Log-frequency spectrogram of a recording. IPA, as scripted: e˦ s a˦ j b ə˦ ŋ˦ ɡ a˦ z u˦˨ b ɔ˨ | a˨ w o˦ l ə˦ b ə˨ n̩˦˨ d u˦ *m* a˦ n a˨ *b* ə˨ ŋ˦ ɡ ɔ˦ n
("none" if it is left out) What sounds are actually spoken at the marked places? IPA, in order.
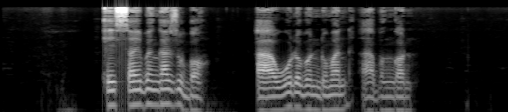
m, b

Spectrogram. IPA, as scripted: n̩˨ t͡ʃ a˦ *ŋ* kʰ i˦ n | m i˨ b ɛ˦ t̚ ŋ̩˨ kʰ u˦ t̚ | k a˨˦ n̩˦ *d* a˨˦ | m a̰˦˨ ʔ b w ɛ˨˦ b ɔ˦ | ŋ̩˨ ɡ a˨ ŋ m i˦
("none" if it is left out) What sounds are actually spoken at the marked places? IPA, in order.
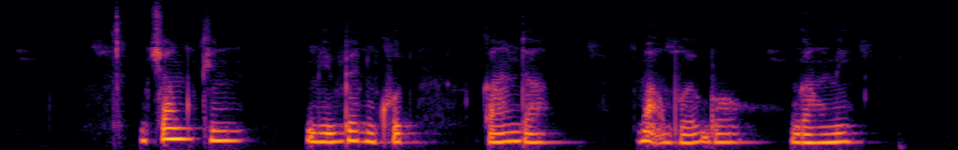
m, d

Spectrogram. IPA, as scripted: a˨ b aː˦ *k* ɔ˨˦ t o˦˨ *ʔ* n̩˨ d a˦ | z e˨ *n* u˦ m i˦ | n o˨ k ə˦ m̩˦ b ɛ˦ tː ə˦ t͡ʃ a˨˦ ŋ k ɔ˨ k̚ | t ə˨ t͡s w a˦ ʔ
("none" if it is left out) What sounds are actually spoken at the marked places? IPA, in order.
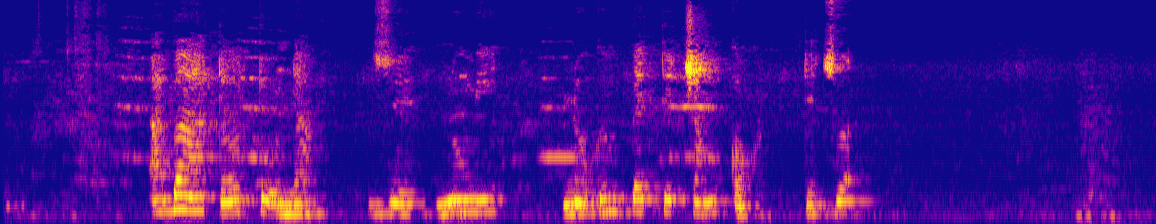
t, ʔ, n

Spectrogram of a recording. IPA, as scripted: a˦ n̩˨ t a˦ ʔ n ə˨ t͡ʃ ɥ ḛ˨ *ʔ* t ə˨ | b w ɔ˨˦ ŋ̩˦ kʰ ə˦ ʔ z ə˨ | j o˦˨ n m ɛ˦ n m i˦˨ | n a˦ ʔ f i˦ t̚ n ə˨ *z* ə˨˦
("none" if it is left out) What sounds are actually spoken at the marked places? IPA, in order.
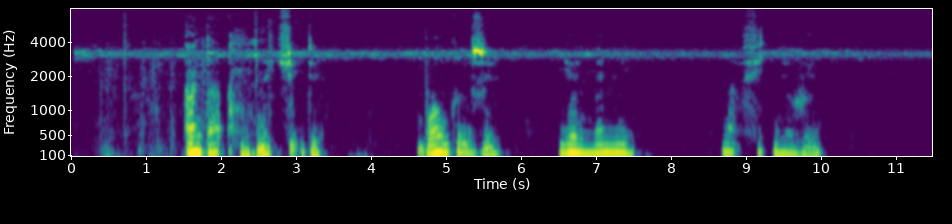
ʔ, ɣ

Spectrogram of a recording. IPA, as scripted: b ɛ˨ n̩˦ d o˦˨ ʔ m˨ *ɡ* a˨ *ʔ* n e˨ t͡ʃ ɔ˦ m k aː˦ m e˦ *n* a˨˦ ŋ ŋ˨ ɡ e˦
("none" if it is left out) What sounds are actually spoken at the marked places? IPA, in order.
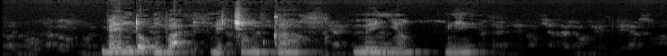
b, ʔ, ɲ

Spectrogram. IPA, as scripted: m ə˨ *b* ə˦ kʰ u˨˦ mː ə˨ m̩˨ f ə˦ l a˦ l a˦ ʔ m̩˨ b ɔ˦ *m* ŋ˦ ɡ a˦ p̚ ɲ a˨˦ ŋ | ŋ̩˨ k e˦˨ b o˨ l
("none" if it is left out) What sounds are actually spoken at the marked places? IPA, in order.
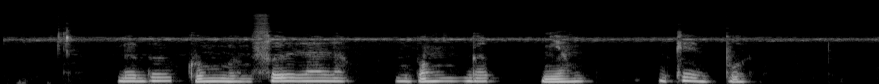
b, ŋ

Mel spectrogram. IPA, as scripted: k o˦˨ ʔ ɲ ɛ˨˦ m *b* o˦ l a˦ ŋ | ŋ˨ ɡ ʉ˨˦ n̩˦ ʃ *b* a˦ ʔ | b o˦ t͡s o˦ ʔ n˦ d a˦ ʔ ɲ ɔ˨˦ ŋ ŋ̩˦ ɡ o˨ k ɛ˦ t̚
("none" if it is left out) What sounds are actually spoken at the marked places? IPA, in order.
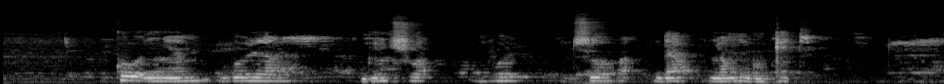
b, w

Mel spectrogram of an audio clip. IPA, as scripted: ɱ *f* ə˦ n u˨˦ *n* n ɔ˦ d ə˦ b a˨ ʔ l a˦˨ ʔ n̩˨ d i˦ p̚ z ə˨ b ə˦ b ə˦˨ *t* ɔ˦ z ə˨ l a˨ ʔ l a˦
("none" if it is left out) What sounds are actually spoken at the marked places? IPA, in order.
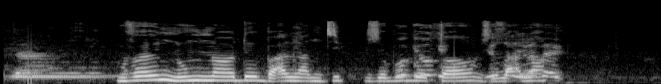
v, m, t

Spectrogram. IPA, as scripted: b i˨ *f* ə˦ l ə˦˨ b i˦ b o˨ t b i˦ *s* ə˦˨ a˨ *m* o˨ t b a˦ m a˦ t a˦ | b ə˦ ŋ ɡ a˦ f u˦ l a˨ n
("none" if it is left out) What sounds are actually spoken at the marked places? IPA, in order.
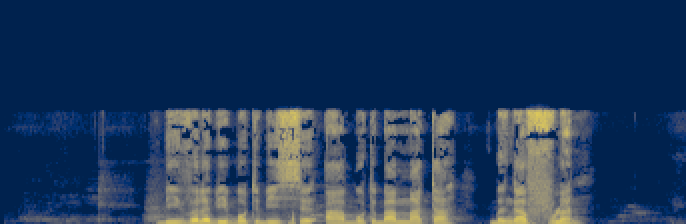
v, s, b

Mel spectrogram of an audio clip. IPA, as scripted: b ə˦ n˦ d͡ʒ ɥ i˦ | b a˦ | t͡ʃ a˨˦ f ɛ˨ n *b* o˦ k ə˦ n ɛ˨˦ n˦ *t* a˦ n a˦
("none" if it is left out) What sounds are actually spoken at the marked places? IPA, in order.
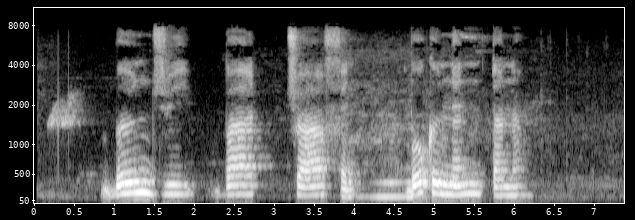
b, t

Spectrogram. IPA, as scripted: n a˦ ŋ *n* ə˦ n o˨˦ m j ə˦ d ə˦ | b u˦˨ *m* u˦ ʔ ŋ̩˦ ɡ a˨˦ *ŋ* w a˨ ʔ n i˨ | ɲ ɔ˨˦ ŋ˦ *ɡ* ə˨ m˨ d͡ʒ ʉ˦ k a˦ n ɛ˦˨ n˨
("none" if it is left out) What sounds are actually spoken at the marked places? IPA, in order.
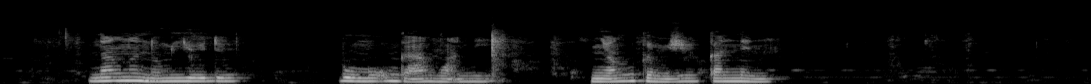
n, m, ŋ, k

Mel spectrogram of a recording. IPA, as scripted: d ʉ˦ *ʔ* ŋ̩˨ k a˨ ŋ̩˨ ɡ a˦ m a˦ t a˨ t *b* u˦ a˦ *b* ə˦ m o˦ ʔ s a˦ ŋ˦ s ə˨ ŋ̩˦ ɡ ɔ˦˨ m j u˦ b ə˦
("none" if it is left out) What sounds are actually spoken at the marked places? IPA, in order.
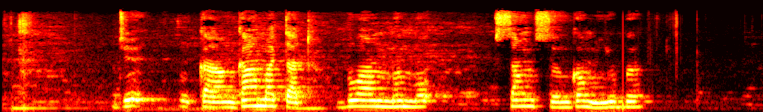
ʔ, b, m

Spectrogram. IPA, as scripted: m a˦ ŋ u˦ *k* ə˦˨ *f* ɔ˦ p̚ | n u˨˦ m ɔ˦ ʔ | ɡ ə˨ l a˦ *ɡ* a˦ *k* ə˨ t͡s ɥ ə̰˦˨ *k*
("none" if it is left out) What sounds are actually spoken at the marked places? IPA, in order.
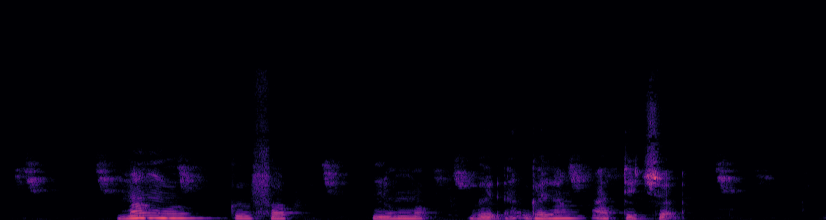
k, f, ŋ, t, ʔ

